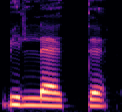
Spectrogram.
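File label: "billete", Sardinian, female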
